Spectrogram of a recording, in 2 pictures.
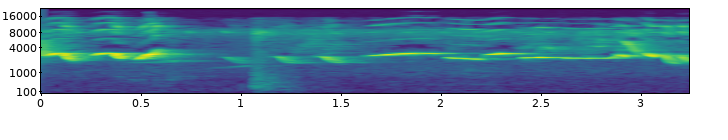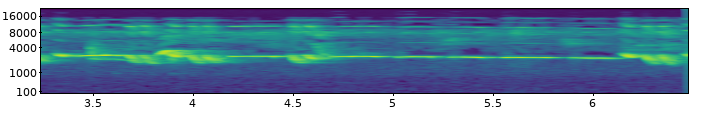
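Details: Thick-billed heleia in full song as a training master: rapid sequences of stepped, downslurred chirps alternating with a long flat whistle, one sharp click early on.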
